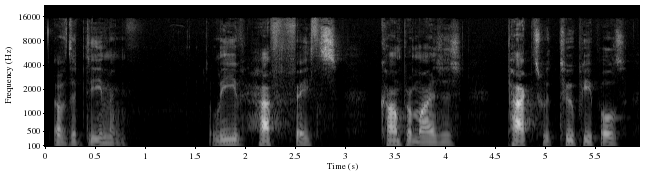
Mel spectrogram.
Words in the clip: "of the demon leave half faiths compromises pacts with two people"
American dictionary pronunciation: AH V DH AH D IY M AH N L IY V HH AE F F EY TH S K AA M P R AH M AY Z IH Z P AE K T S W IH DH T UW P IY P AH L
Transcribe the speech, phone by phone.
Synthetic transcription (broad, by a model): AH V DH AH D IY M AH N L IY V HH AE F F EY TH S K AA M P R AH M AY Z IH Z P AE K T S W IH DH T UW P IY P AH L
